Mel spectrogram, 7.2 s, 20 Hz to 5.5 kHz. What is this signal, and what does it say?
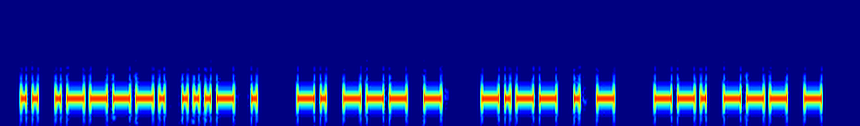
Morse code, heard as a keyed tone, about 25 wpm, 600 Hz. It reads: I'VE NOT YET GOT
